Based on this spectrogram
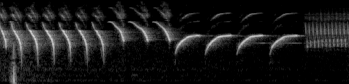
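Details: Vigorous canary song, a tutor for young canaries: sharp descending whistled notes repeated rapidly, slowing into four rising slurred whistles, ending in a buzzy rolling trill.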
